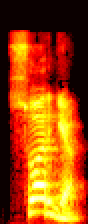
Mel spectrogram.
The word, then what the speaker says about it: स्वर्ग्य: जुष्टमस्व ठीक है जुष्टमस स्व के बाद जो ग है उस पर थोड़ा सा हमें आघात देना है स्वर्ग्य स्वर्ग्य इस प्रकार से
